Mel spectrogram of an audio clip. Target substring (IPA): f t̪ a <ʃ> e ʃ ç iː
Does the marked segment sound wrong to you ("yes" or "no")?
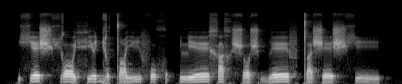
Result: no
